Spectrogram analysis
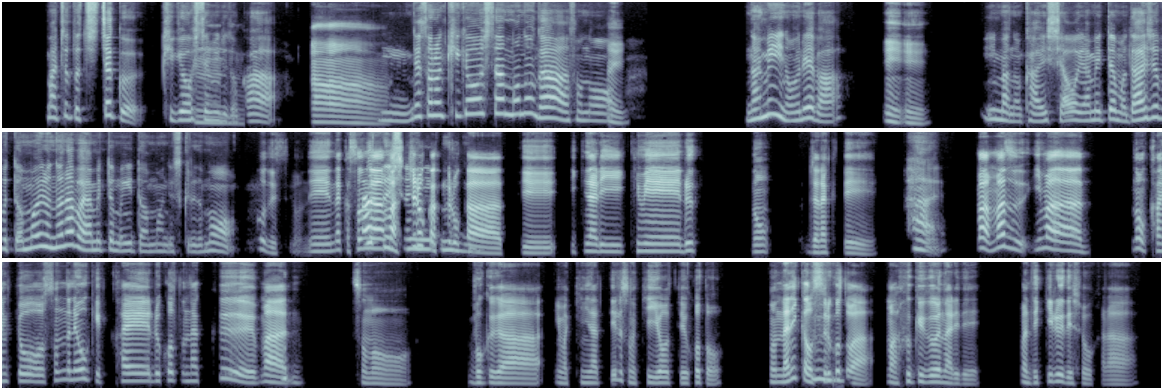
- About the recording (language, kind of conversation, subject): Japanese, advice, 起業すべきか、それとも安定した仕事を続けるべきかをどのように判断すればよいですか？
- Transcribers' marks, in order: none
